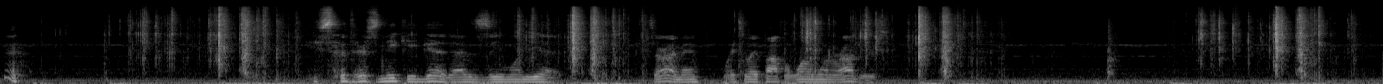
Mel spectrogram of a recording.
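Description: Foil card packs crinkle and tear.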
